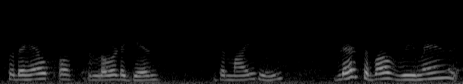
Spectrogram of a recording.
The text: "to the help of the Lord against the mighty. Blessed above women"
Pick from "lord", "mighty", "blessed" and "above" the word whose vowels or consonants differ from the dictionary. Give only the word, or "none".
blessed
